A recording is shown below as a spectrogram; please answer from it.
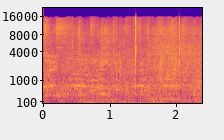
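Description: Stadium crowd hubbub with indistinct voices and an echoing public-address voice in the background, and one sharp click about one and a half seconds in.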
